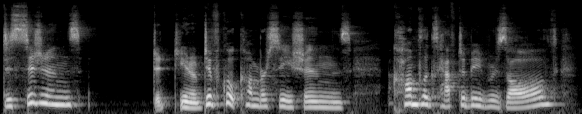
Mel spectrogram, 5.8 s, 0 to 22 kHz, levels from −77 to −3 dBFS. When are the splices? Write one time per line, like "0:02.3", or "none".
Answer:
0:03.9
